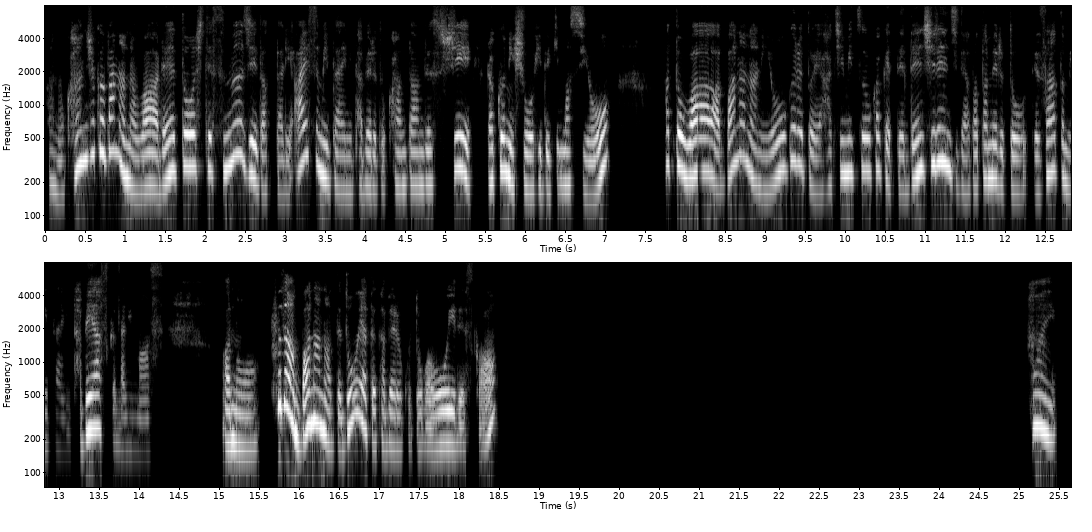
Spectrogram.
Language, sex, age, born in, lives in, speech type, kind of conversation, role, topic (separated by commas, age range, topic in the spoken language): Japanese, female, 30-34, Japan, Japan, read, expert-assistant, expert, どうしてバナナは黄色くなるのですか？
